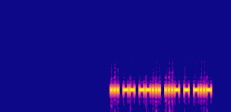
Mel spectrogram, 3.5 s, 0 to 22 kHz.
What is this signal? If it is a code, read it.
Morse code, heard as a keyed tone, about 49 wpm, 700 Hz. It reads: SM7VTX
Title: DXCC-100 Call Signs - 6 Characters - 50wpm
